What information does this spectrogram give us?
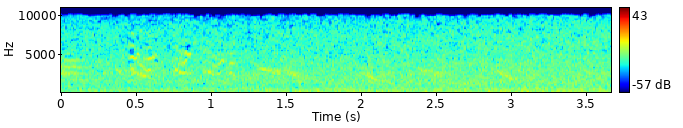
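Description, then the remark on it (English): A steady, hissing wash of leaves and fronds blowing in the wind, even in loudness throughout, with a few faint high bird chirps early on. “I've heard sounds being made by plants as they're acted on by, for example, people chopping them down, or like right now, you might even be able to hear it, the sound of many different leaves and fronds blowing in the wind, which is a very beautiful”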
